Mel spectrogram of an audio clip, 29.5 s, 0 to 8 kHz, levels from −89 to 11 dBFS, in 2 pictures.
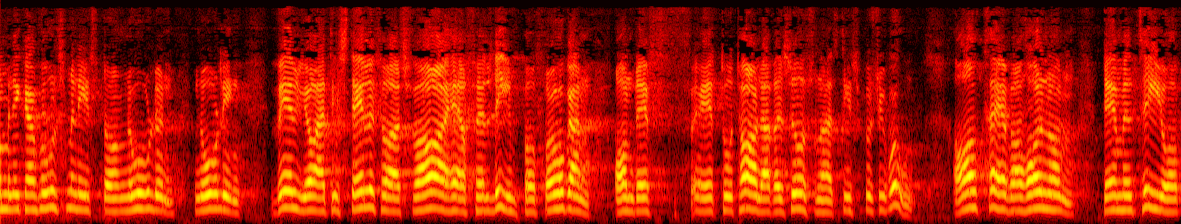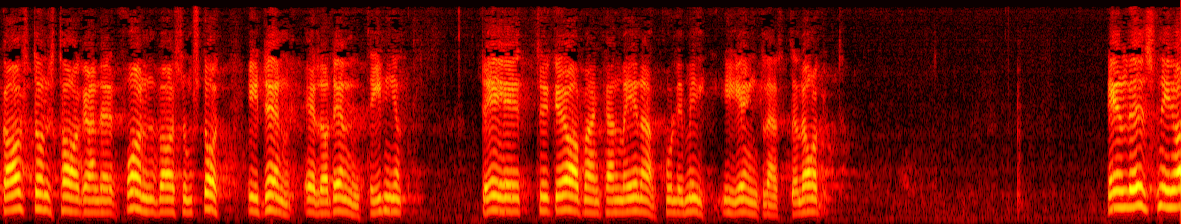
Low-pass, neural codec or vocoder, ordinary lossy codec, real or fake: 7.2 kHz; codec, 16 kHz in and 24 kHz out, 2.2 kbps, FireRedTTS-2 codec; MP3, 32 kbps; fake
